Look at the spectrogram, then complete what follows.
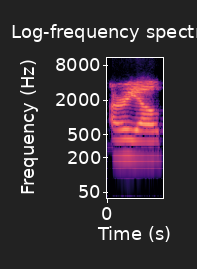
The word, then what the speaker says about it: Ariel: Ariel pronounced like the letters R-E-L, and like the color, so that part's easy.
